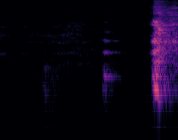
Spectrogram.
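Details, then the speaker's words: Adult with bad sinus issues and an ongoing sinus infection: two soft breathy sounds, then a sudden loud, harsh cough burst cut off at the end, during a live online talk show. "excuse me um I'm sorry guys out there I'm going to be coughing and sneezing away it's okay I get I I have bad sinus issues"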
